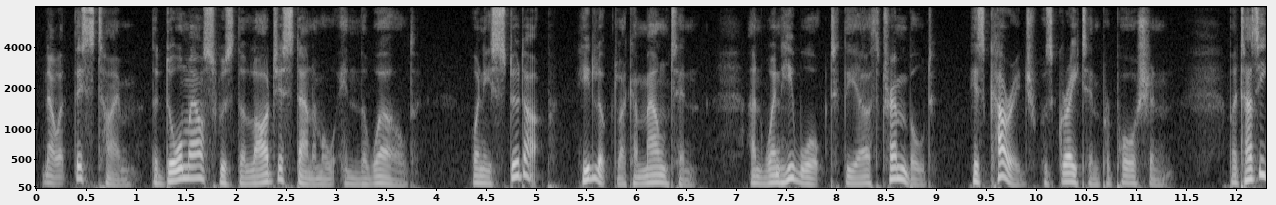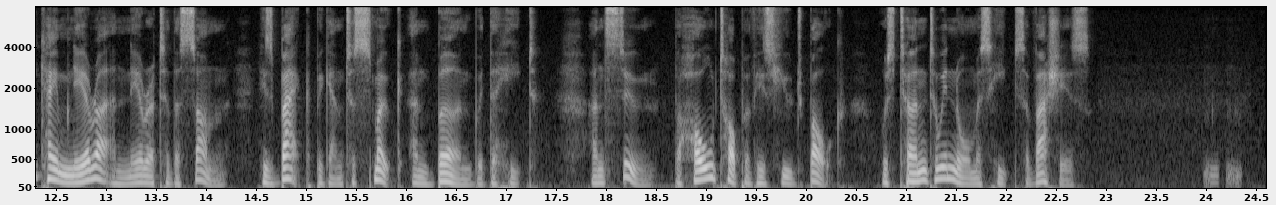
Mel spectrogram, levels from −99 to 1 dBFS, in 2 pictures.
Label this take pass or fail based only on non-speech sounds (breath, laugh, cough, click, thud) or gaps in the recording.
fail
